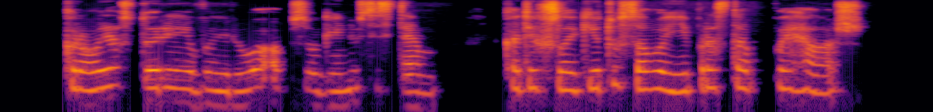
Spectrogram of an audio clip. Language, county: Lithuanian, Alytus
